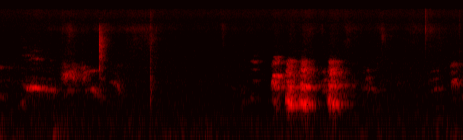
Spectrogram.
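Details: Vizsla; whine and bark; wanting to go out and play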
